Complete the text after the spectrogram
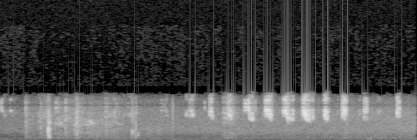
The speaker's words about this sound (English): I thought I heard some birds chirping.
